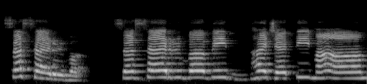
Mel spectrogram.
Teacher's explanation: Don't drag the sa. It is a short sa.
